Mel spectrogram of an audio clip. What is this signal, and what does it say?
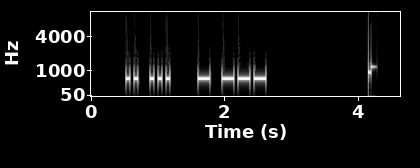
Morse code, heard as a keyed tone, about 20 wpm, 700 Hz. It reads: IS TO
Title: Build A Phrase - 2-Word Phrases - 20wpm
